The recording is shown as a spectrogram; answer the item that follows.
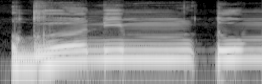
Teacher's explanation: Bertemunya mim sukun dengan huruf hijaiyah selain mim dan ba. Maka mim sukun dibaca jelas tanpa mendengung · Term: idhar syafawi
